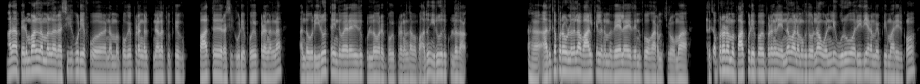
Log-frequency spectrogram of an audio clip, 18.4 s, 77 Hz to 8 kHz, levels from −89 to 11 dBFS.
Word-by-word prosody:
ஆனா, 150 +3 +5
பெரும்பாலும் 155 +3 +4
நம்மள 140 -2 +2
ரசிக்கக்கூடிய 140 +2 -2
ஃபோ - - -5 0.3
நம்ம 115 0 -3
புகைப்படங்கள். 125 -1 -2
பின்னால 120 0 0
தூக்கிப் 120 -2 -6 0.4
பார்த்து 125 +2 +3 0.2
ரசிக்கக்கூடிய 120 +1 -5
புகைப்படங்கள்லாம். 120 +3 -1 0.4
அந்த 110 +1 -3
ஒரு 115 - -1
25 140 -1 0
வயதுக்குள்ள 125 -2 0
வர 110 - -1
புகைப்படங்கள் 105 0 -4
தான் 105 - -2
பார்போம். 95 - -3
அதுவும் 135 -1 -1
20க்குள்ள 130 -2 -2
தான். 100 - -3 1.2
ஆஹா, 105 -2 -1 0.2
அதுக்கப்புறம் 155 +5 +3
உள்ளதெல்லாம் 145 -1 +3
வாழ்க்கையில, 130 +1 +2
நம்ம 125 -1 -2
வேலை 125 0 +4
இதுன்னு 120 0 -3
போக 110 -2 0
ஆரம்பிச்சிருவோமா. 105 +1 -2 0.5
அதுக்கப்புறம் 155 +3 +2
நம்ம 150 -2 +3
பார்க்கக்கூடிய 140 +1 +4
புகைப்படங்கள். 140 -1 +1
என்னவா, 145 +2 +2
நமக்கு 125 -1 -2
தோணுனா, 135 +4 +2
ஒன்லி 135 +3 -2
உருவம் 140 +1 +1
ரீதியா 135 +1 0
நம்ம 120 -2 -2
எப்படி 125 +1 -7
மாறியிருக்கோம்? 115 +7 -3
125 Hz, 145 wpm, -23 LUFS, 120-140 Hz, 1.2 s, ஆனா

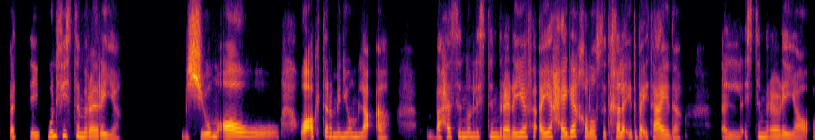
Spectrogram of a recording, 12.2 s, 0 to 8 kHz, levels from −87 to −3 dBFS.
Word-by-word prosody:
بس 205 - -2 0.2
يكون 245 +4 -3
في 295 +2 -2
استمراريّة. 220 -8 -1 0.9
مش 200 -1 +8
يوم 230 +3 -1
آه، 225 +1 +7
و 250 -1 -5 0.3
وأكتر 255 -3 +4
من 230 0 -4
يوم 230 0 -5
لأ. 200 -2 -1 0.6
باحِس 240 0 -3
إنه 235 0 -3
الاستمراريّة 230 -1 -1
في 250 - -6
أي 240 +2 +3
حاجة 235 +2 +3
خلاص، 225 -6 -4
اتخلِقت، 230 +1 -1
بقِت 210 0 -4
عادة. 195 0 +1 0.6
الاستمراريّة 210 0 -5
230 Hz, 115 wpm, -24 LUFS, 210-240 Hz, 0.9 s, مش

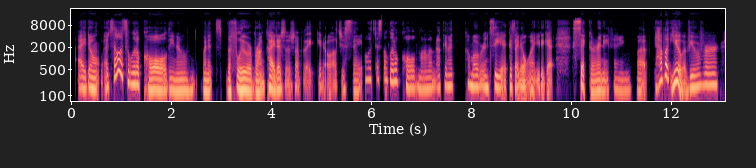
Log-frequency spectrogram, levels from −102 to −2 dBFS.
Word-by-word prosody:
I 160 - +1
don't 155 -2 +3
I - - -2
s 180 - -5
"Oh, 345 - +6
it's 345 - 0
a 230 - +1
little 205 -1 +3
cold," 145 -1 +4
you 145 -2 0
know, 135 0 +1 0.3
when 135 -2 +2
it's 130 - -8
the 135 - +3
flu 145 +2 +5
or 135 - +4
bronchitis 150 +3 +2
or - - -7
something, - - -9
you - - -8
know. - - -8
I'll - - -8
just 155 0 -9
say, 135 -1 -6
"Oh, 275 - -4
it's 275 - -7
just 285 - -9
a 270 - -5
little 245 -1 +1
cold, 160 0 -3
mom. 150 0 -3
I'm 160 - -5
not 170 +1 -8
gonna 185 -1 -2 0.3
come 200 -4 +1
over 175 0 0
and 170 -2 0
see 170 -3 +2
you - - -4
'cause 175 - -4
I - - 0
don't 90 0 0
want - - -3
you - - -4
to - - -2
get - - -2 0.4
sick - - 0
or 130 +1 0
anything." 135 0 -4
But 135 -1 -4 0.2
how 230 +11 +2
about 330 0 +5
you? 240 +5 +7
Have - - -5
you 170 +1 +3
ever 195 +1 0
160 Hz, 255 wpm, -26 LUFS, 140-190 Hz, 0.4 s, you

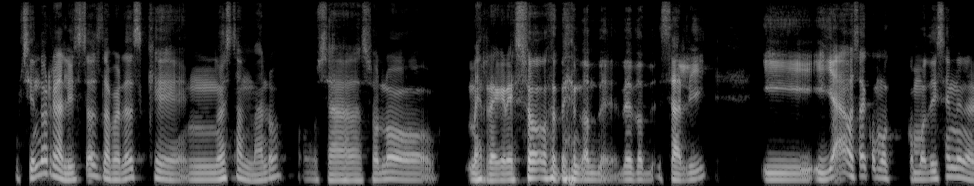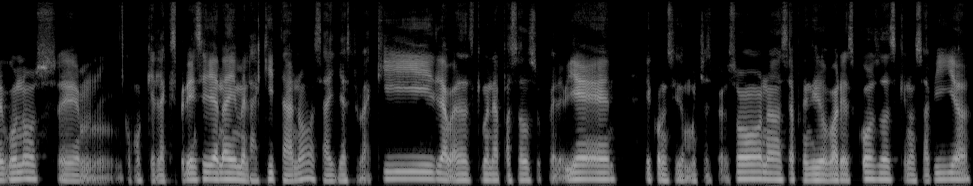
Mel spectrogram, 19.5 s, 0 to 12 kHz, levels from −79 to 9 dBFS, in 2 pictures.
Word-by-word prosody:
siendo 155 - +2
realistas, 140 - +3
la 140 - +5
verdad 125 +5 +3
es 160 - -3
que 125 -6 0
no 120 +1 +1
es 145 - +3
tan 140 -8 -1
malo, 165 - -3
o 125 -9 -14
sea, 110 -1 0
solo 125 +5 0 0.2
me 120 +1 +4
regreso 120 +6 +5
de 145 -4 +5
donde 120 -1 -1
de 120 +1 +2
donde 115 -1 -4
salí 125 - +2 0.5
y 120 -1 +1
y - - +1
ya, 170 +7 +6
o - - +6
sea, 185 +1 0
como 150 -3 -3
como 125 0 -1
dicen 140 +6 0
en 165 - +3
algunos, 130 +2 -1
em, 105 -3 -4 0.3
como 105 - -12
que 105 - -10
la 100 - -4
experiencia 120 +6 -3
ya 125 -1 +3
nadie 125 -1 +3
me 115 - 0
la 105 0 -7
quita, 115 -3 -4
¿no? 125 +6 -4
O 140 - -5
sea, 105 -4 -7
ya 105 +1 -7
estuve 105 - -11
aquí, 135 -1 -2
la 125 -2 +1
verdad 115 0 -1
es 110 - -12
que 115 - -10
me 115 - -1
la 115 - -1
ha - - -11
pasado 115 +3 -5
superbien, 130 -2 -1 0.3
he - - -6
conocido 110 -2 -6
muchas 100 -1 -10
personas, 130 -2 -1
he - - -5
aprendido 115 -1 -1
varias 110 0 -2
cosas 125 -2 -2
que - - -14
no 110 - -5
sabía 125 +5 -3
125 Hz, 205 wpm, -23 LUFS, 115-135 Hz, 0.5 s, ya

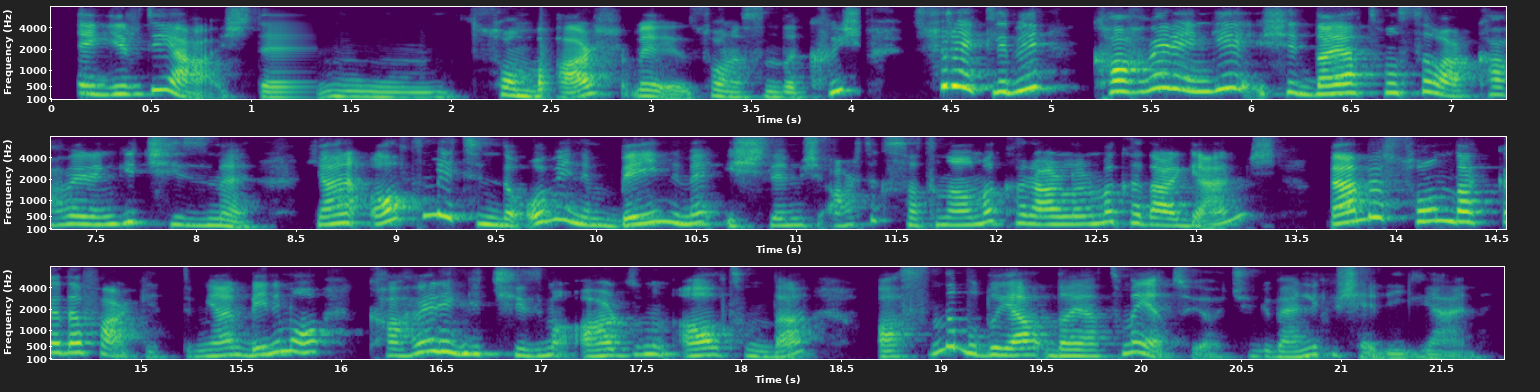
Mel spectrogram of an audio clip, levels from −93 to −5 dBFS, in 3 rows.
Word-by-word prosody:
şey 260 - +4
girdi 250 +8 0
ya, 350 -4 +2
işte, 160 -2 -6
ımm, 160 -3 -7
sonbahar 190 -9 +1
ve, 185 -8 +1
ııı, 120 +1 -8
sonrasında 160 -3 -5
kış, 350 - -2 0.3
sürekli 445 -10 +5
bir 395 - +6 0.3
kahverengi 380 +5 +4
şey 260 -6 -3
dayatması 290 +3 +4
var, 185 -11 0
kahverengi 245 +5 -1
çizme. 210 - -4 0.3
Yani, 255 +5 +3
alt - - +3 0.2
metinde 250 - 0
o 295 - 0
benim 235 - -2
beynime 280 +3 +2
işlemiş, 205 +3 -4
artık 245 - -9
satın 225 -6 -6
alma 230 +9 0
kararlarıma 250 +3 +1
kadar 265 -8 +2
gelmiş. - - -3 0.3
Ben, - - +9
böyle, 465 -1 +3
son 340 0 +2
dakikada 310 -2 +3
fark 290 - -4
ettim. 165 +3 -15
Yani, 215 +2 -1
benim 270 +10 0
o 320 0 +1 0.2
kahverengi 260 +4 0
çizme 210 -4 -5
arzumun 210 +6 -2
altında 210 -4 -2 0.3
aslında 180 - -3
bu 260 - -1
duya 220 -2 +2
dayatma 195 +8 -1
yatıyor. 290 - -4
Çünkü 175 +1 -15
benlik 195 +9 -5
bir - - -11
şey 165 -7 -7
değil, 125 -1 -11
yani. 120 +5 -10
235 Hz, 150 wpm, -24 LUFS, 190-300 Hz, 0.3 s, Ben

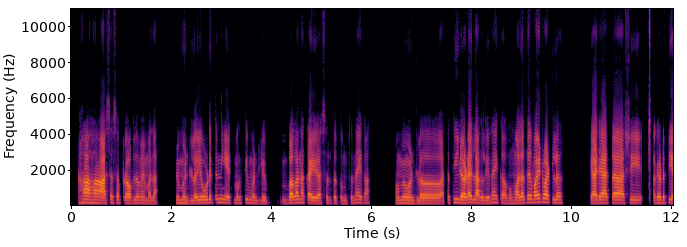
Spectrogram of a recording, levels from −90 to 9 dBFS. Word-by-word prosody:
हां, 180 +1 +4
हां. 170 -2 +7
असा-असा 175 +2 -5
प्रॉब्लेम 165 0 0
आहे 160 - -4
मला. 145 -1 -5 0.4
मी 165 - -6
म्हटलं, 155 -2 -3
"एवढे 170 +2 0
तर 195 - -9
नाही 195 -1 -5
आहेत." 165 0 -2
मग 165 0 -8
ती 180 - -6
म्हटली, 155 -2 -7 0.5
"बघा 170 +3 +5
ना 180 -1 -2
काही 160 -2 +4
असेल 155 0 -4
तर 160 - -3
तुमचं, 155 +1 -11
नाही 180 -2 -4
का?" - - -9 0.5
मग 155 - -7
मी 165 - -3
म्हटलं, 155 -1 -2 0.4
अ, - - +1
आता 160 +4 -6
ती 195 - -4
रडायला 175 +2 +5
लागली, 160 -1 0
नाही 190 +2 -5
का. 155 -1 -3
मग 155 0 -11
मला 160 +2 +2
तर 195 - +2
वाईट 210 +2 +4
वाटलं. 185 -4 +2 0.6
की 165 - 0
अरे 160 +2 +5
आता 170 +1 +3
अशी 165 +1 -4 0.5
रडतीये 170 +1 0
165 Hz, 215 wpm, -24 LUFS, 155-175 Hz, 0.6 s, हां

